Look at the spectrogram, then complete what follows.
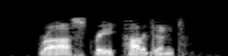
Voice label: "rust-retardant", English; adjectives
